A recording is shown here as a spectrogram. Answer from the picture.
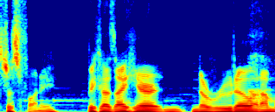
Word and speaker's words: Naruto: for example Naruto right Naruto but then I hear but then there would be people who would pronounce as Naruto or whatever like kind of like in a similar like way as burrito.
